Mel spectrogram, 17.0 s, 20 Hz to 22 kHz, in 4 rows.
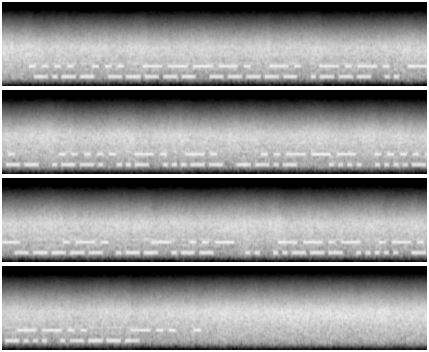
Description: Morse code, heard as two keyed tones, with radio static. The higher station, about 19 wpm, 940 Hz: HS9NCN 5NN 24 R TU QRZ DE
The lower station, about 26 wpm, 370 Hz: Y00JI MPU3Q H40WW I2571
